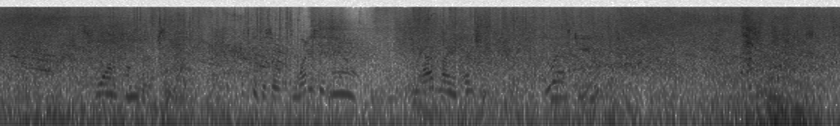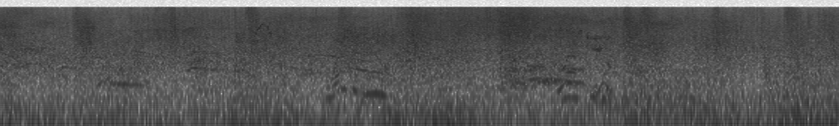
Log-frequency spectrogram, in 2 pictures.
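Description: Gunfire and blasts clatter steadily in a busy battle.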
